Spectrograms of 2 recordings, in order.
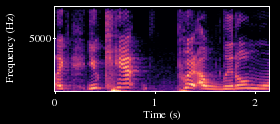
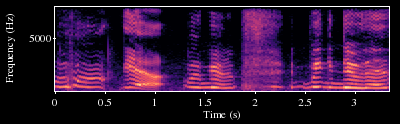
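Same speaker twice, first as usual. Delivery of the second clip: high, choked-up voice, catching; 6 semitones higher than usual. Retelling a movie scene where Bella watches Jessica: imitating Bella choked up. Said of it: "kinda choked up".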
